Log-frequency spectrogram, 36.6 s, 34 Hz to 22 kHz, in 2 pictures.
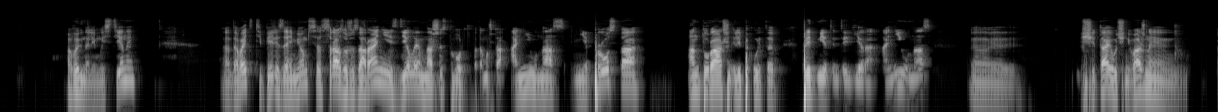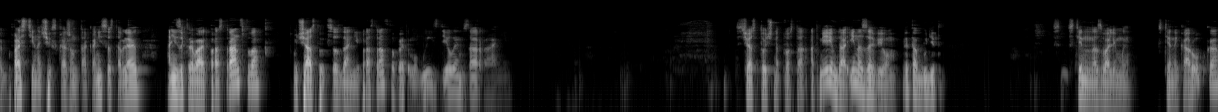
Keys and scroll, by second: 2.1 7, 3.7 z, 8.4 g, 14.2-15.8 typing, 17.8 BackSpace, 19.6-24.0 typing, 26.8 r, 27.1 f, 28.4 Return, 34.6-36.5 typing.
